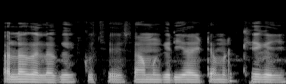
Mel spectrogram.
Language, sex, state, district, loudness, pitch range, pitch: Hindi, male, Haryana, Charkhi Dadri, -20 LUFS, 110-115 Hz, 110 Hz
